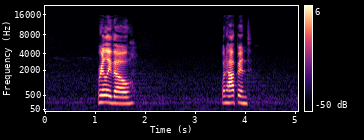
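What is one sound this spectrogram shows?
A young woman asks a question softly, close by.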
